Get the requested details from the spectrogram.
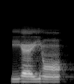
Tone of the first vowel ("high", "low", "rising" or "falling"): low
